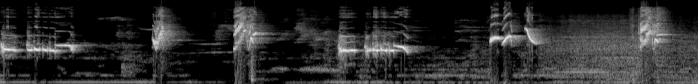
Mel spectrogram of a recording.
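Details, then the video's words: Oriental magpie-robin song used as a lure to provoke other magpie-robins: short whistled phrases near mid pitch alternating with sharp high buzzy notes, in bursts about every second, with a faint low hum between. "SUARA BURUNG KACER INI AMPUH UNTUK PANCINGAN KACER AGAR CEPAT KONSLET DAN NGEPLONG‼️"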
